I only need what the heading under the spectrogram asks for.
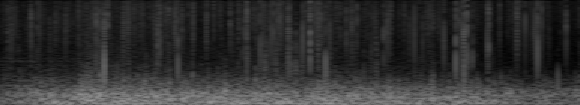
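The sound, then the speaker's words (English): A deep rumbling roar of ground shaking as Mount Palox erupts, an effect in a Planet of the Apes audio drama: steady, dense, low noise running unbroken for about three seconds with no clear peaks. “Am I dreaming or did the ground shake for a second? You weren't dreaming, and it was shaking. And look at that column of steam from Mount Palox.”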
